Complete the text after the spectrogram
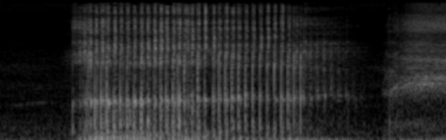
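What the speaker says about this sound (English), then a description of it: "You don't snore when you're in chloroform." A character in the Ace Attorney Investigations video game snores, one long, loud, rasping inhaled snore with a rattling buzz, followed by a softer breath.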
